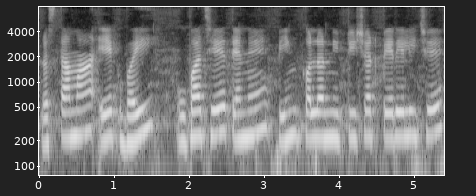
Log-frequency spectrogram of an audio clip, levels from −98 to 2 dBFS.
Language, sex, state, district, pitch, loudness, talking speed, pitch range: Gujarati, female, Gujarat, Gandhinagar, 220 Hz, -16 LUFS, 135 wpm, 215-235 Hz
